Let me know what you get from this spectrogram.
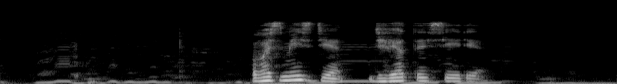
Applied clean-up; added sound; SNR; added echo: classical method log-MMSE.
